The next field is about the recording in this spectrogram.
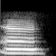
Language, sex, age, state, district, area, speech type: Maithili, female, 45-60, Bihar, Madhepura, rural, conversation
